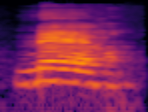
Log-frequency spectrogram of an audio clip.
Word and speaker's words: mère: 또 어머니 mère.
